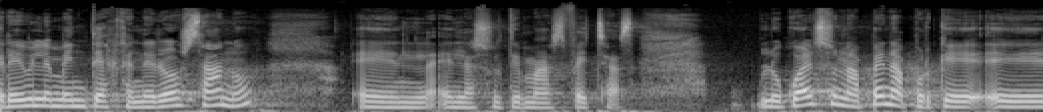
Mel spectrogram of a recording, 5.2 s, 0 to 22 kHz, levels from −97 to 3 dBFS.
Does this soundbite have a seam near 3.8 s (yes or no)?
no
